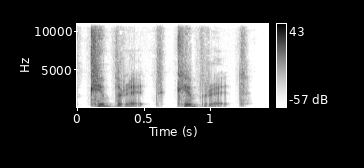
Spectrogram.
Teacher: Then the middle I drops out and it becomes kibrit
